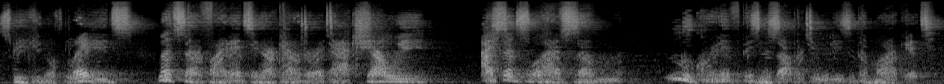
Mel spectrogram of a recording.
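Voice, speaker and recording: Through strong echo and clear background noise, a man does a put-on character voice at a moderate pace in a fairly low pitch. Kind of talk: ASMR audio roleplay. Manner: sardonic, playful.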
